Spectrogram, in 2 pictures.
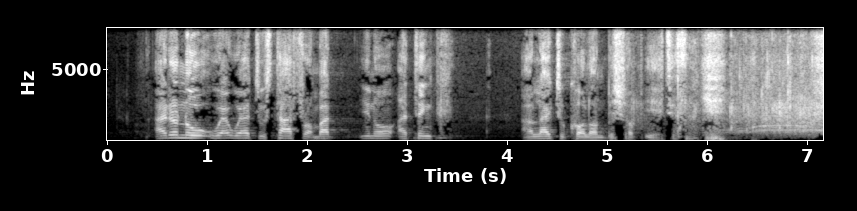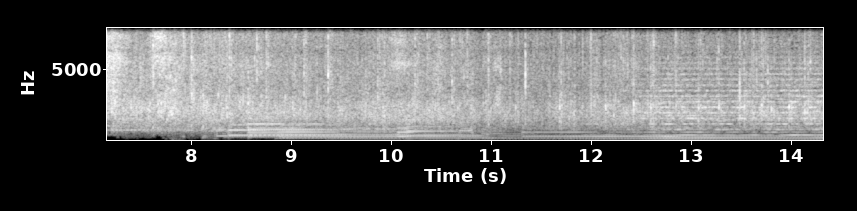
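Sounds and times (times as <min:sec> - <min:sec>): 
speech: 0:00.5 - 0:03.5, 0:04.2 - 0:06.4
audience applause: 0:05.9 - 0:14.3
sustained keyboard or organ chords: 0:08.2 - 0:14.3.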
